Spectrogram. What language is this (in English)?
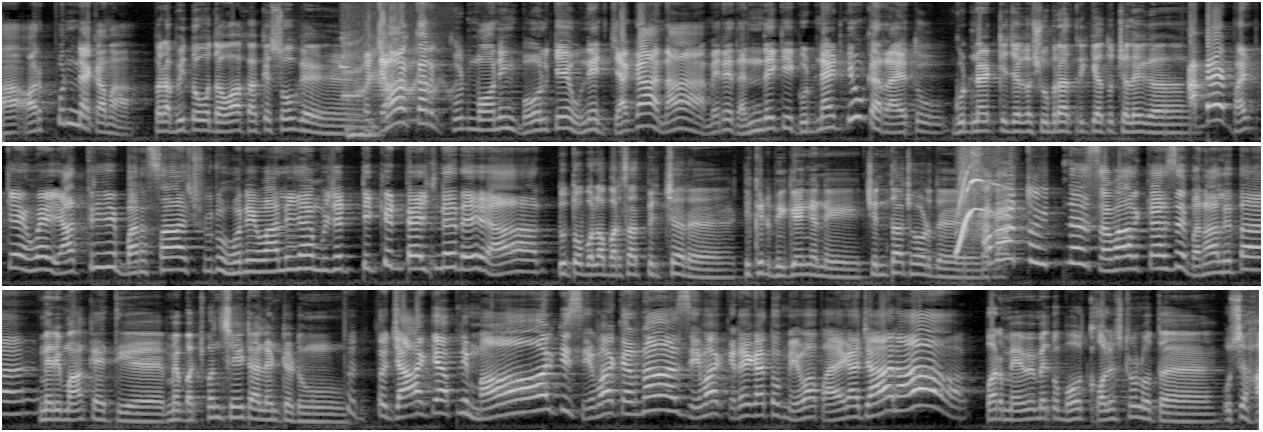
Hindi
